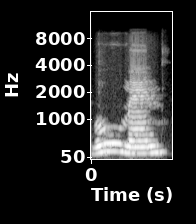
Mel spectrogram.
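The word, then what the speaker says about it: woman: इसको हम लोग पढ़ते हैं वुमेन और इसको पढ़ते हैं हम लोग वीमेन। ठीक है? शुद्ध उच्चारण जान लीजिए।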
